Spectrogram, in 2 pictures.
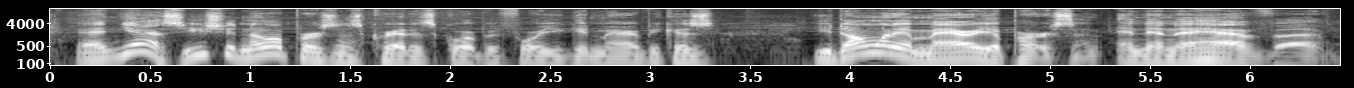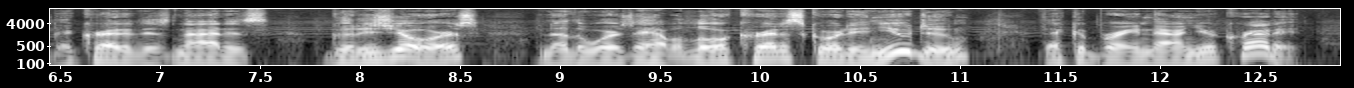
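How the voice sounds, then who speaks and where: A man with an American accent talks at a fairly quick pace, with medium pitch and lively intonation. His is a normal speaking voice. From Las Vegas, Nevada. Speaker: radio host and insurance broker. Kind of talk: paid radio program on insurance. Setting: radio studio.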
